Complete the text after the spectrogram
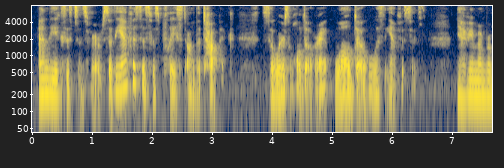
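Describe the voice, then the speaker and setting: A woman teaching a Japanese lesson, explaining grammar step by step and slowing down to model phrases. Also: medium pitch, gravelly, darkish tone, husky. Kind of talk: classroom lecture video.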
